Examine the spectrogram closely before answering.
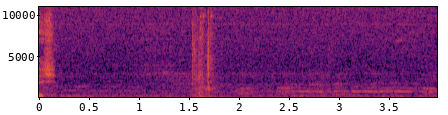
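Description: A door bumps open.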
